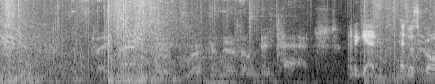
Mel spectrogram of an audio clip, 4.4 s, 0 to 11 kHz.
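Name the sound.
pistol shots in the video game Dishonored 2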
